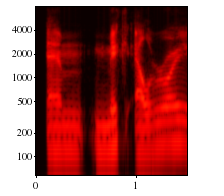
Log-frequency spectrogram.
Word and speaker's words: McElroy: That's Mick Elroy is like it phonetically pronounced.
